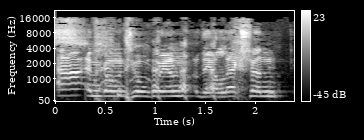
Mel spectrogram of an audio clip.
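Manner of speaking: hammed-up political preacher cadence; mock preacher candidate. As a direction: preach it like a campaigning pastor. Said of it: "racist attitudes".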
